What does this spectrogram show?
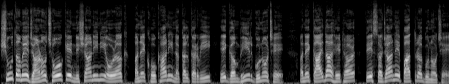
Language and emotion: Gujarati, neutral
